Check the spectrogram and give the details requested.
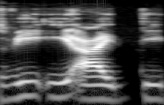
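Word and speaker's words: Veidt: Is his last name Veet or some shit like that? Yeah, his last name is Veid.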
